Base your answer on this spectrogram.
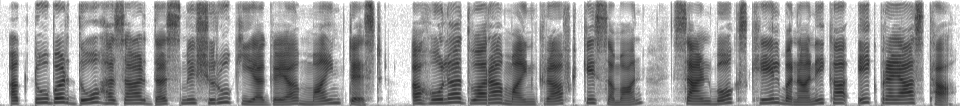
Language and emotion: Hindi, neutral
